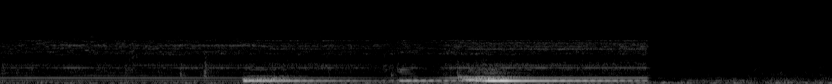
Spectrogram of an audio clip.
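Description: An amplified electric guitar (Squier Stratocaster-style) humming through its amp, then its low strings ringing out twice as the guitar is handled, about 2.5 s and 4 s in. The second ring swells loudest with a wavering pitch and is then cut off suddenly, about 6.5 s in.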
